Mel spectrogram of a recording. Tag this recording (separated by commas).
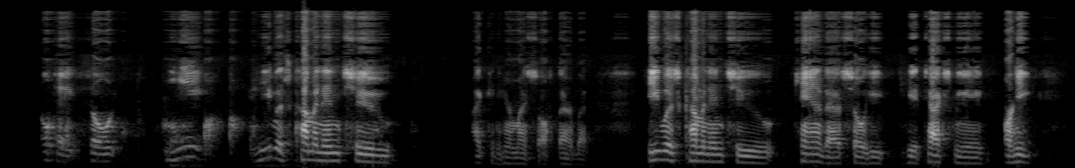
Speech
